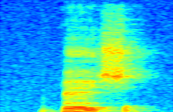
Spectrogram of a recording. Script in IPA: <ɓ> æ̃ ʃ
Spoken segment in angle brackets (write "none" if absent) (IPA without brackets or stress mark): p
